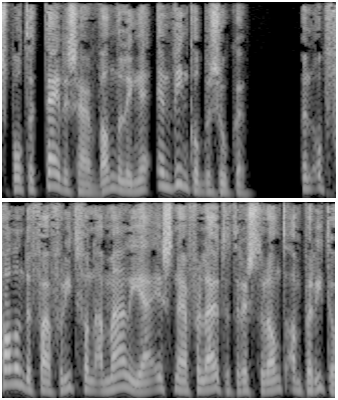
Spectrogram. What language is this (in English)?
Dutch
